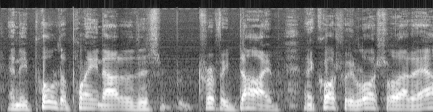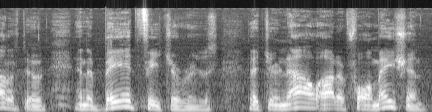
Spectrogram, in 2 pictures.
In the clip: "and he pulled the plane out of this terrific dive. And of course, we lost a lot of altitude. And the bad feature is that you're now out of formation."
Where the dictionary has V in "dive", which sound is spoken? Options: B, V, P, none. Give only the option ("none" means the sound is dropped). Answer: B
